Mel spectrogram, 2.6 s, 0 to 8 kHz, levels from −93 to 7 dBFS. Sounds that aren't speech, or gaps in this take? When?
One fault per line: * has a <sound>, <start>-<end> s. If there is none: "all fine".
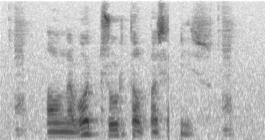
* has a dropout, 1.7-1.8 s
